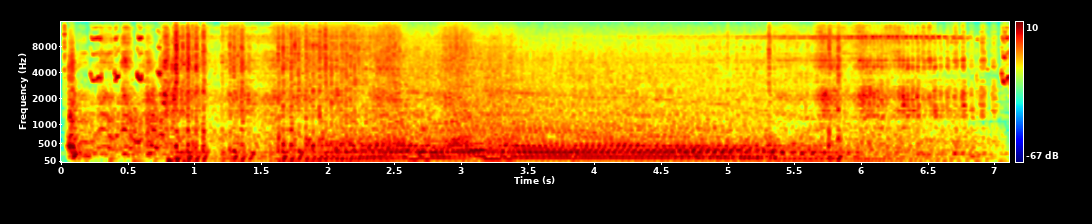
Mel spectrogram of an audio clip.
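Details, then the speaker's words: 1974 VW Thing engine, first start since about 1989, fed only by a small amount of fuel; cranks, catches, runs rough briefly then fades and stalls from lack of fuel, needing a gas can hooked up. "yeah there's not enough we have to hook up a gas can to it which unfortunately our gas cans are empty but this thing is a runner"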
